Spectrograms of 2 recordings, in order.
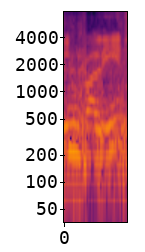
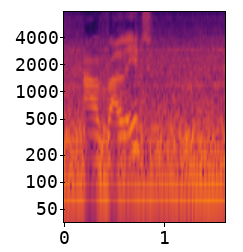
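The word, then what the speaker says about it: Invalides: Here we are at Invalid, or actually pronounced Invalid.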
